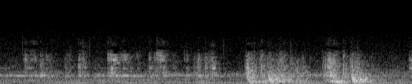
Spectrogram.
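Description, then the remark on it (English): A key scrapes and rattles in the lock of a house's front door, reached up four steps, with light metallic fiddling, then a louder clunk as the latch turns and the door is pushed open with a second heavier knock. “Now, open the door with your key.”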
